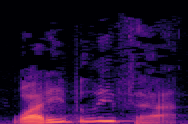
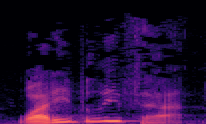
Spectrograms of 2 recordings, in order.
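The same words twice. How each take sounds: First: The question sounds humble and genuinely curious. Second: The question sounds humble and genuinely curious.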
